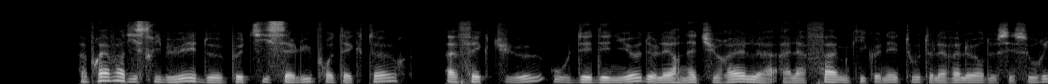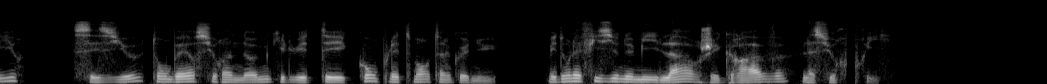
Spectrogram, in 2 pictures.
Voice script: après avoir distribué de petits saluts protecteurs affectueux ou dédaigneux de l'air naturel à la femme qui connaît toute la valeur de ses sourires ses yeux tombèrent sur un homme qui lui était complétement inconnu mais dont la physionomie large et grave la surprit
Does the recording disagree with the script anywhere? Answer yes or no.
no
